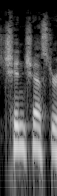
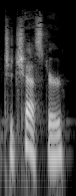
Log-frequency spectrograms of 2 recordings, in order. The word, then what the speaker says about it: Chichester: I've mispronounced that for a long time. I thought it was Chichester. It's actually Chichester.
